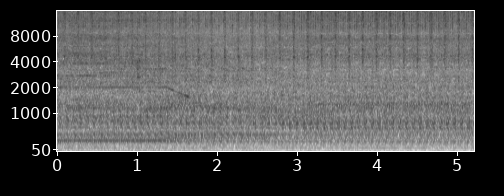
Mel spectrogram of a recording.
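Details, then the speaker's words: German car bought non-running from salvage, 152,000 miles, now running after a battery fix: light, steady ticking about three times a second over a smooth idle, seemingly from the back of the bay; owner suspects an exhaust leak. "still got the tick. Sounds like it's back there. I don't know."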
